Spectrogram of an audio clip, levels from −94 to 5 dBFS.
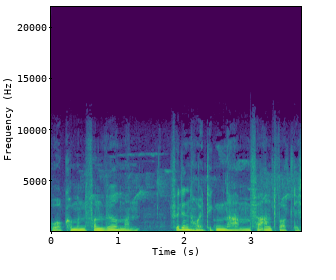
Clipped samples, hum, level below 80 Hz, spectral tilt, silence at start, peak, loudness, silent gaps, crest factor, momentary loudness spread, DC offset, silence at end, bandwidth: under 0.1%; none; -30 dBFS; -7.5 dB/octave; 0 s; 0 dBFS; -14 LUFS; none; 14 dB; 9 LU; under 0.1%; 0 s; 10 kHz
